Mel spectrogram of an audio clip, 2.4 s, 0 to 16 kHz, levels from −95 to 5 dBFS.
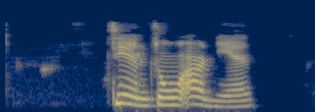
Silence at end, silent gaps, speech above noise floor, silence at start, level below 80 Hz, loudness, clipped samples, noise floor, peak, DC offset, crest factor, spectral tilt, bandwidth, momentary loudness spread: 0.5 s; none; 29 dB; 0.3 s; -66 dBFS; -16 LUFS; under 0.1%; -45 dBFS; 0 dBFS; under 0.1%; 18 dB; -2.5 dB/octave; 8 kHz; 8 LU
